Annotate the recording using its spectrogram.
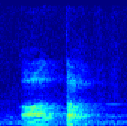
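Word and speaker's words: أعطى: You will leave it writing here but you don't pronounce because yah has a fata on it. So you pronounce the sound of like al if small al if ata. Okay. Because the fata has the sound of al if you can pronounce ata.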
